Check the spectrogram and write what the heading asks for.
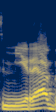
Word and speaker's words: Mirea: It's like the stress is on the first syllable. So it's Mirea, but it was like the best anyone and any non-Romanian has ever done.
